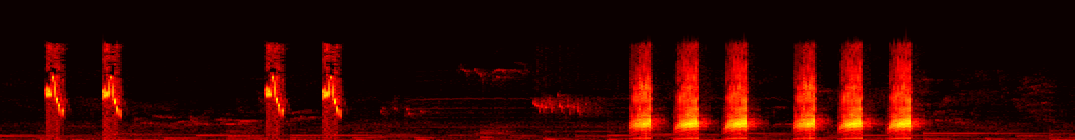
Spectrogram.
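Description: Duck quacking six times in quick succession, about two quacks a second, over soft background music. Earlier come two pairs of short, high chirps that fall in pitch.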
